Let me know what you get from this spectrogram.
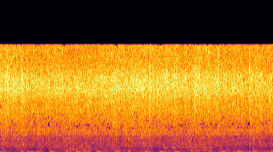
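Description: Diced onion frying in oil in a nonstick wok over a gas burner at full heat, a steady sizzle with a few soft knocks, as chopped chives go into the pan.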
